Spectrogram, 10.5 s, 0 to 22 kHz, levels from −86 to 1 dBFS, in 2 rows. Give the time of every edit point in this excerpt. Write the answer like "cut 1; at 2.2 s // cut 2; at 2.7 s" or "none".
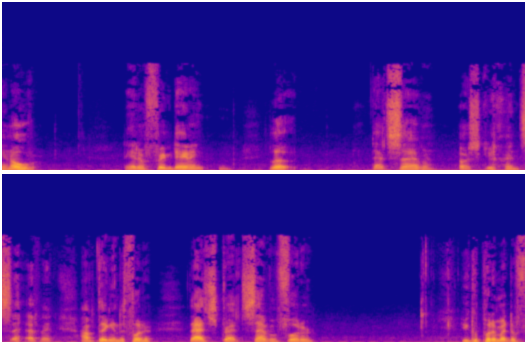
cut 1; at 3.8 s // cut 2; at 4.5 s // cut 3; at 5.2 s // cut 4; at 6.5 s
